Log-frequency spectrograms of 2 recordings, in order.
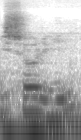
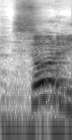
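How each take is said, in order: First: It is said in a soft, gentle tone. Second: It is said in a harsh, aggressive tone. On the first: The apology is respectful. The speaker calls it right. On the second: The apology sounds confrontational. The speaker calls it wrong.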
